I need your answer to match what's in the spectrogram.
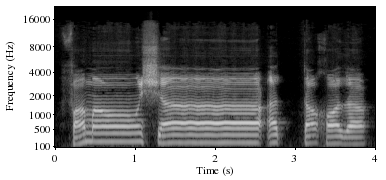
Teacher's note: After the nun sakin, the next letter is sheen. We make ikhfa, which is the light ikhfa. Sheen we long due to alif madda here, and also the big mad sign, which is madde muttasil.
